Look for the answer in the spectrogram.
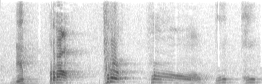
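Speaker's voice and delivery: high loud cracking noises prak and kup; bone crack sounds. Retold or imitated. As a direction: mimic the snap of bones. Imitates bones cracking at chiropractor. (bunyi tulang berderak yang lantang)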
